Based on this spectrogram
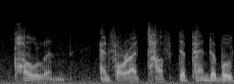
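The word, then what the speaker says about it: Poulan: And for over 30 years, they've been mispronouncing our name. Puland po a p. So, we'd like to remind you that our name is Poland.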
